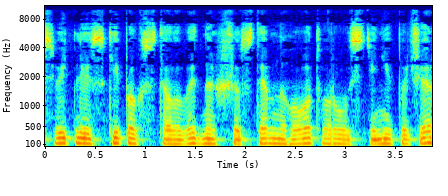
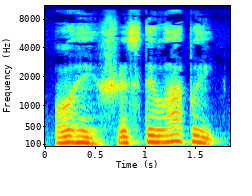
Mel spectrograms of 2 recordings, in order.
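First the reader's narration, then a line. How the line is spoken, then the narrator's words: Frightened cry. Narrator (Ukrainian): злякано скрикнула Еллі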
